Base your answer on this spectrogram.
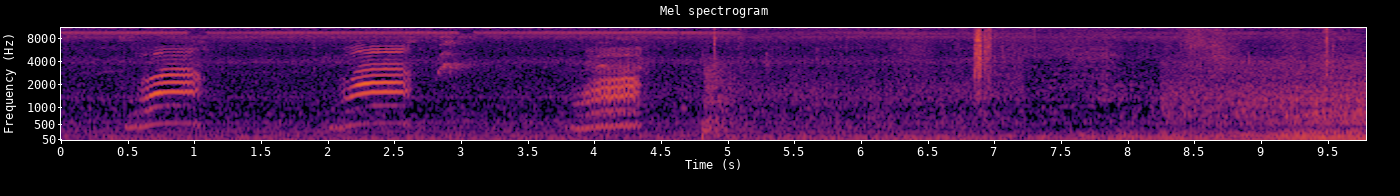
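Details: Brown-tabby-and-white stray cat, woken from a nap in tree shade, comes over to play: three short arched meows in quick succession in the first half, then low rumbling outdoor background that slowly grows louder.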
